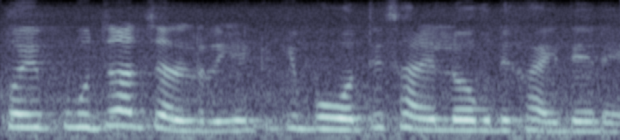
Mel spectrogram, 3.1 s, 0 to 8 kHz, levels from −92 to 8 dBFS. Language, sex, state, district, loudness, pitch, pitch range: Hindi, female, Haryana, Rohtak, -15 LUFS, 235 Hz, 220-280 Hz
